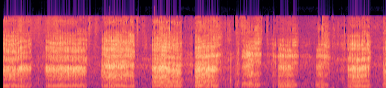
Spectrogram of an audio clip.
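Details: German hunting terrier growling in short rhythmic bursts, about eight rough, harmonic pulses in six seconds, each roughly half a second long with brief gaps, steady and insistent; no other clear sounds.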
